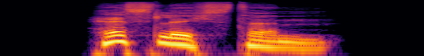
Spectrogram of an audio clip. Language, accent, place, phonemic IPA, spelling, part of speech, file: German, Germany, Berlin, /ˈhɛslɪçstəm/, hässlichstem, adjective, De-hässlichstem.ogg
- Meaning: strong dative masculine/neuter singular superlative degree of hässlich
